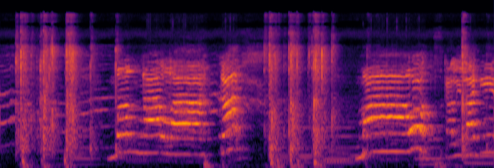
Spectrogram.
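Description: Congregation at an outdoor Easter worship service doing a rhythmic Easter clap: bursts of sharp hand claps in quick patterns alternating with loud group chanting and children's voices.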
